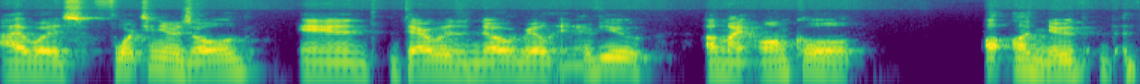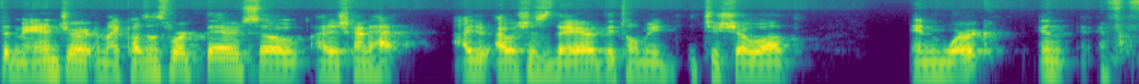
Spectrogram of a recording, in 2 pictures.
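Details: Adult man with stuttering, the only person in his family who stutters, who had speech therapy twice; real conversational speech; finding: stuttering.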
